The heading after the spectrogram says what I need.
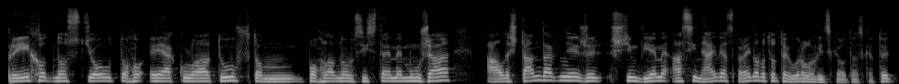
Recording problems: none

